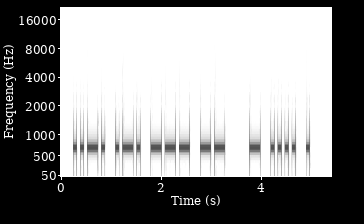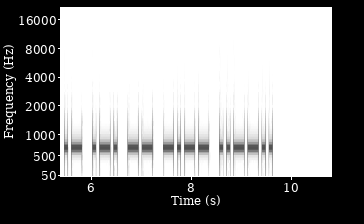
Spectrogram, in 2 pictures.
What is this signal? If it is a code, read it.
Morse code, heard as a keyed tone, about 17 wpm, 700 Hz. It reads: FROM THE ARMY?
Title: Sentences from Top 800 Words 17wpm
